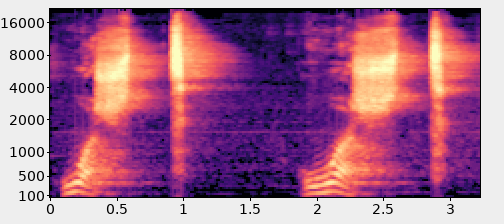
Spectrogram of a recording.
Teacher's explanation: the last sound is sh no vibration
